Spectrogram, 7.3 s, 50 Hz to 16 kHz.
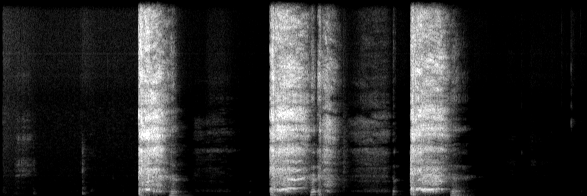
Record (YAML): three_cough_length: 7.3 s
three_cough_amplitude: 32768
three_cough_signal_mean_std_ratio: 0.38
survey_phase: beta (2021-08-13 to 2022-03-07)
age: 65+
gender: Male
wearing_mask: 'No'
symptom_cough_any: true
smoker_status: Ex-smoker
respiratory_condition_asthma: false
respiratory_condition_other: false
recruitment_source: Test and Trace
submission_delay: 2 days
covid_test_result: Positive
covid_test_method: RT-qPCR
covid_ct_value: 23.9
covid_ct_gene: N gene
